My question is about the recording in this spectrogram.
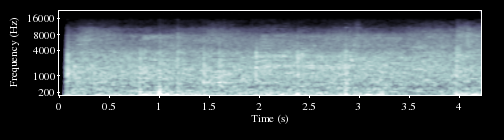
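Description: Outdoor city street ambience: an uneven low rumble with faint, indistinct voices of passers-by.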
